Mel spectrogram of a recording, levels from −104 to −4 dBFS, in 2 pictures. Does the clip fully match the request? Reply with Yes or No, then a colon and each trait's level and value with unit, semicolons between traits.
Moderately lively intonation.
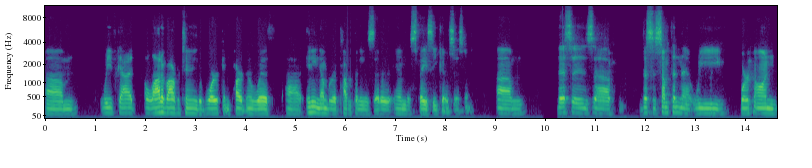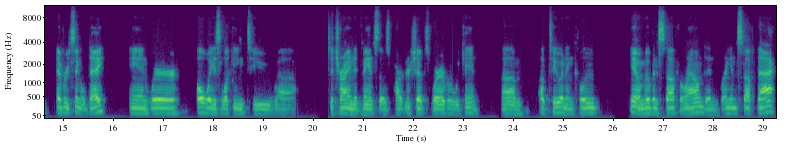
No: narrow, 2.1 semitones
